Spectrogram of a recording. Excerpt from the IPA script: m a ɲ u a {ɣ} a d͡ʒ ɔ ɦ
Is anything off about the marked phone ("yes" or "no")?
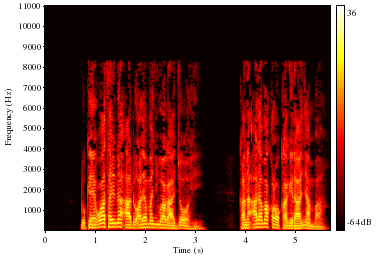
no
